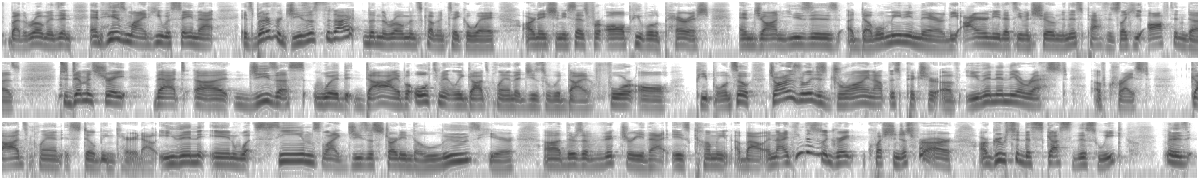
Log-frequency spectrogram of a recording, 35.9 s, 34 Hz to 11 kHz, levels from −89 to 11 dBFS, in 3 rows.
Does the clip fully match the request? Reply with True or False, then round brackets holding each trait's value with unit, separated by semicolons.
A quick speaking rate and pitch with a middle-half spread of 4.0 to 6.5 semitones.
True (215 wpm; 4.8 semitones)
